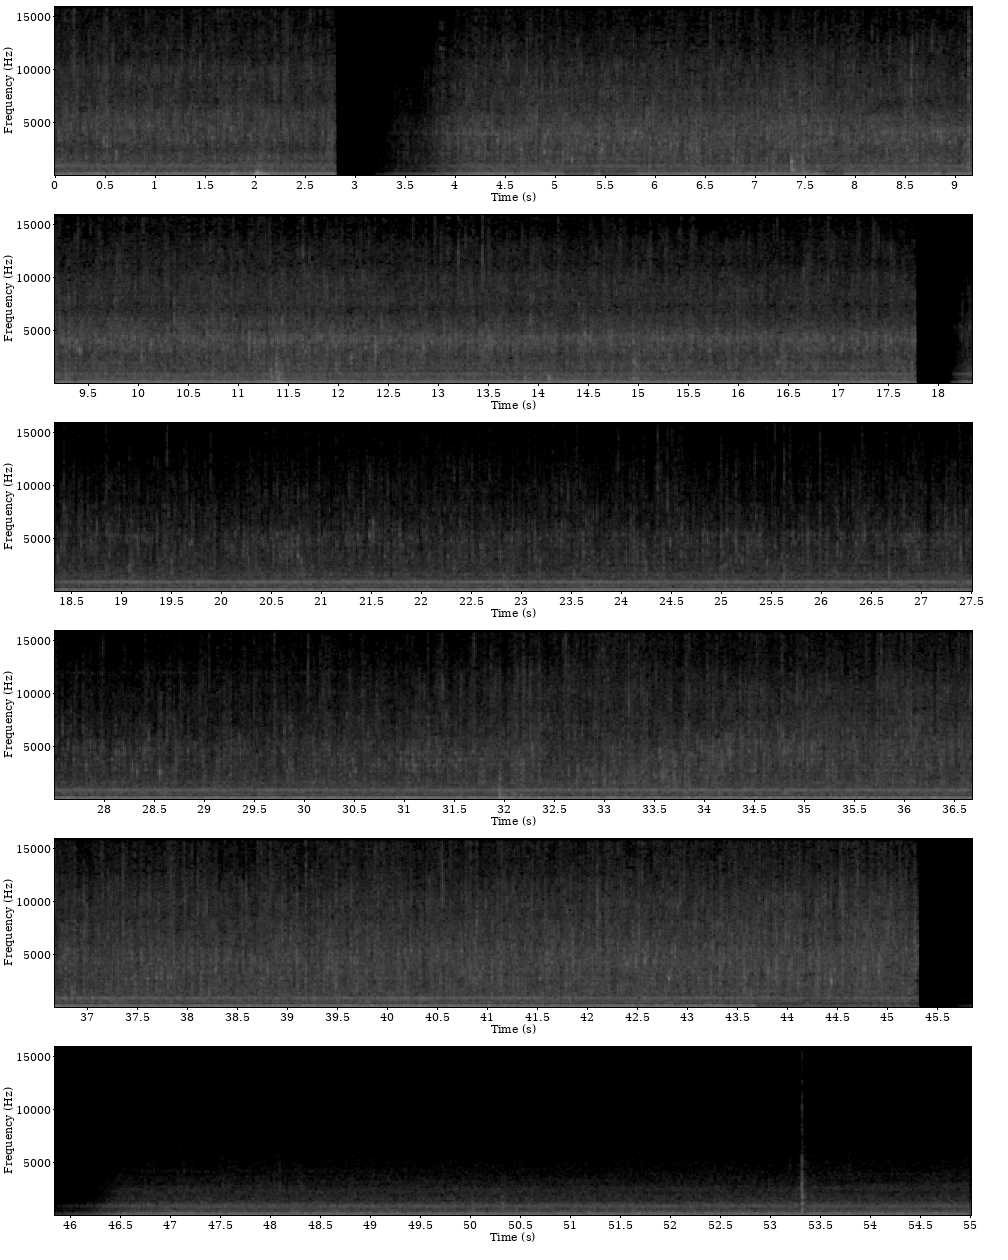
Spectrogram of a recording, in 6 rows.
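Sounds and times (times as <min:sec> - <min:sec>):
burger patties sizzling in pan: 0:03.2 - 0:45.4.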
